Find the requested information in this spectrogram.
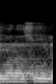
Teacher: مد صلہ، 2 حرکات لمبا کریں گے ملانے کی صورت میں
